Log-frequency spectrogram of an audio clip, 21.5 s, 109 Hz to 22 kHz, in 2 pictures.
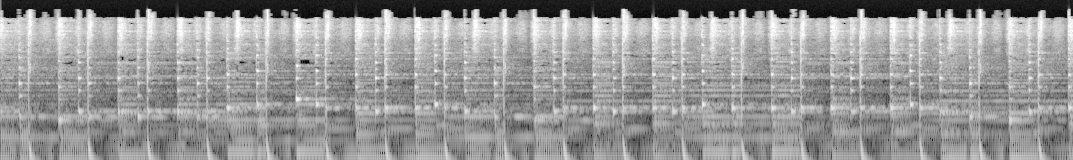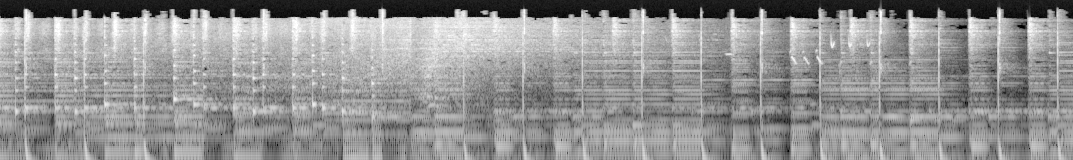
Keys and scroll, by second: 5.7 ctrl+s, 20.9 Delete.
